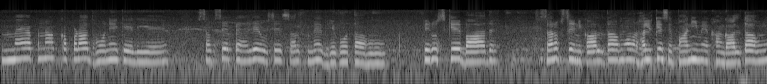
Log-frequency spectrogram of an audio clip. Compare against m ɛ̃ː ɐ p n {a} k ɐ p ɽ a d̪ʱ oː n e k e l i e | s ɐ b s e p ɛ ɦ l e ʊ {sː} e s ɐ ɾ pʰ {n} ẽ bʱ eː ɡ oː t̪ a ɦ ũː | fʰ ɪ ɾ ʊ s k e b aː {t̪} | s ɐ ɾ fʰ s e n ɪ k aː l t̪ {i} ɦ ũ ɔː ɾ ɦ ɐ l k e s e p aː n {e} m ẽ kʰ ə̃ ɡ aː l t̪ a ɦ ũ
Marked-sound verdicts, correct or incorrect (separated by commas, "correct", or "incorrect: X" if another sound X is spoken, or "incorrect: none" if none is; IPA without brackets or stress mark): correct, incorrect: s, incorrect: m, incorrect: d̪, incorrect: a, incorrect: i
